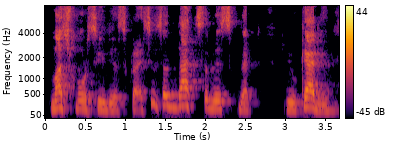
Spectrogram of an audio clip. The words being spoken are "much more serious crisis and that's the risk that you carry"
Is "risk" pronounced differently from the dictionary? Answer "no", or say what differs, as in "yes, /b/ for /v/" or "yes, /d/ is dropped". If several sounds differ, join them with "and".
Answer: no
